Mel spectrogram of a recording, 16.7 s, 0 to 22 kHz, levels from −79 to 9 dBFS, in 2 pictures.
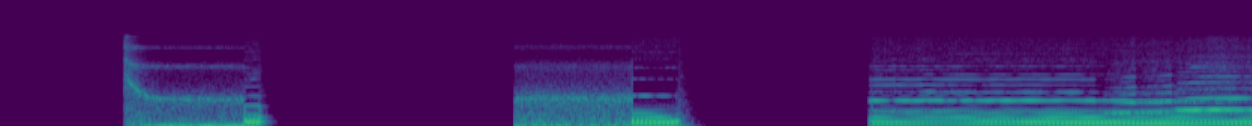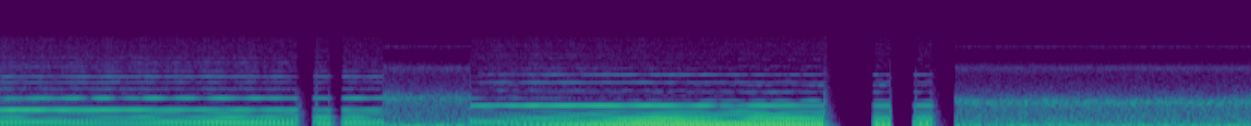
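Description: Sound dropped by the voice detector occurs at 0.83 to 1.63 s, 3.43 to 4.21 s and 10.90 to 11.48 s, for 0.8 s, 0.78 s and 0.58 s. Each time the audio gives way to a steady, even hiss and returns only when the detector reopens. The likely cause is the sender's voice detector judging a quiet passage to be background and stopping transmission, with the receiver filling the gap with comfort noise.

A long network dropout follows at 4.51 to 5.81 s, likely from no packets arriving for about 1.28 s. The last sound carries on briefly as a fading buzz, then roughly 1.16 s of near silence sits where the audio should be, and the sound resumes later with that stretch gone.

Sound chopped by the voice detector appears at 10.32 to 10.64 s and again from 13.84 s to the end at 16.68 s, where about 2.44 s is replaced in pieces. The audio turns choppy, with quiet edges cut away. This likely comes from the detector switching transmission on and off repeatedly. 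Throughout, nothing is heard above 8 kHz, which points to the G.722 call codec at 64 kbps.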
